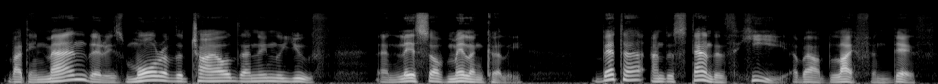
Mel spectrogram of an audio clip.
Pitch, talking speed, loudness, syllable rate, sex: 130 Hz, 155 wpm, -20 LUFS, 4.1 syllables/s, male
